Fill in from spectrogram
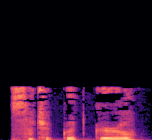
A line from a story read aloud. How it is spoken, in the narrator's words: the townspeople murmured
